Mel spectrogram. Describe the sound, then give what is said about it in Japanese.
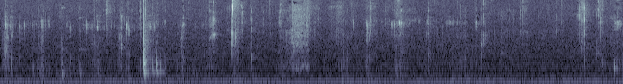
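Chewing edamame: faint, soft crunching bites with a few sharper crunches at irregular intervals over a quiet, steady background hum. “ああ、枝豆も食べます。うん、おいしい。”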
